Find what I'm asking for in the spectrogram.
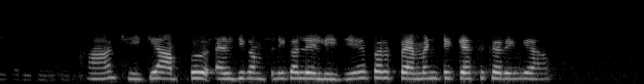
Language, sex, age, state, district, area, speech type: Hindi, female, 18-30, Madhya Pradesh, Chhindwara, urban, conversation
